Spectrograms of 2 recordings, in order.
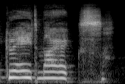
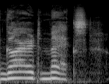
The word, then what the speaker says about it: guard mechs: I keep wanting to say grade marks. They're not grade marks, they're guard mechs.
